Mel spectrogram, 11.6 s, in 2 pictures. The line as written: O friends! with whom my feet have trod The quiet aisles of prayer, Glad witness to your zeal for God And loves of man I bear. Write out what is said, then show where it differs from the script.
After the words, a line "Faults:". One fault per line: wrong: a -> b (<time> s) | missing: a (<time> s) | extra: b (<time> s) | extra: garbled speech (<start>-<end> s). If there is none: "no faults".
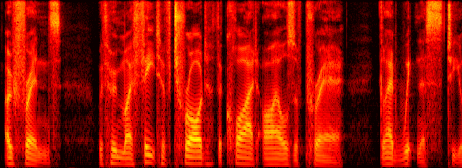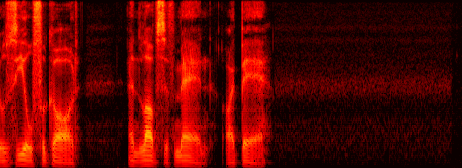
O friends! with whom my feet have trod The quiet aisles of prayer, Glad witness to your zeal for God And loves of man I bear.
Faults:
no faults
